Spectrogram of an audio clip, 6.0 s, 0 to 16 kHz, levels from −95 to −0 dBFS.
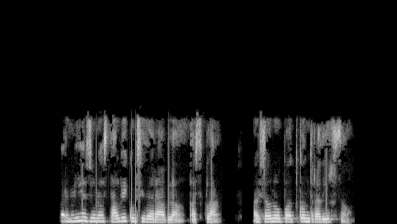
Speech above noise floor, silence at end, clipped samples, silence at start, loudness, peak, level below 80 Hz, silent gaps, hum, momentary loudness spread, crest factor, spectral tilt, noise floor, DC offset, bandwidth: over 74 dB; 0.7 s; under 0.1%; 0.9 s; -17 LUFS; -2 dBFS; -54 dBFS; 3.41-3.51 s, 3.66-3.79 s; none; 7 LU; 16 dB; -4.5 dB/octave; under -90 dBFS; under 0.1%; 8.2 kHz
